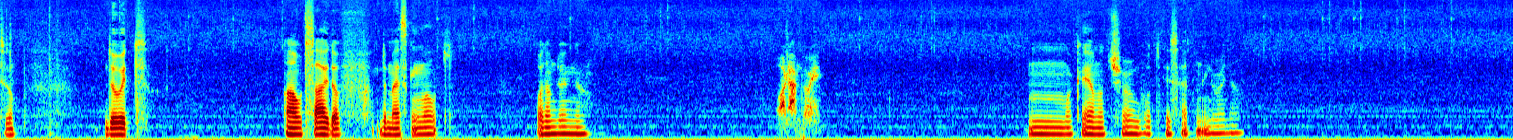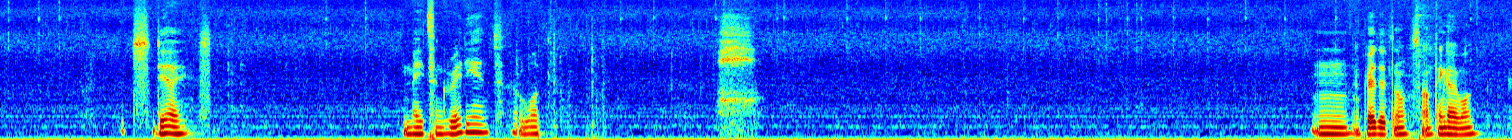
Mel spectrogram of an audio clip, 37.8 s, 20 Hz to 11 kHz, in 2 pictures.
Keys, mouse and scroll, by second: 0.3 Escape, 3.5 Escape, 14.4-21.4 middle drag, 21.4 `, 25.5 ctrl+Tab, 26.0 ctrl+Tab.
